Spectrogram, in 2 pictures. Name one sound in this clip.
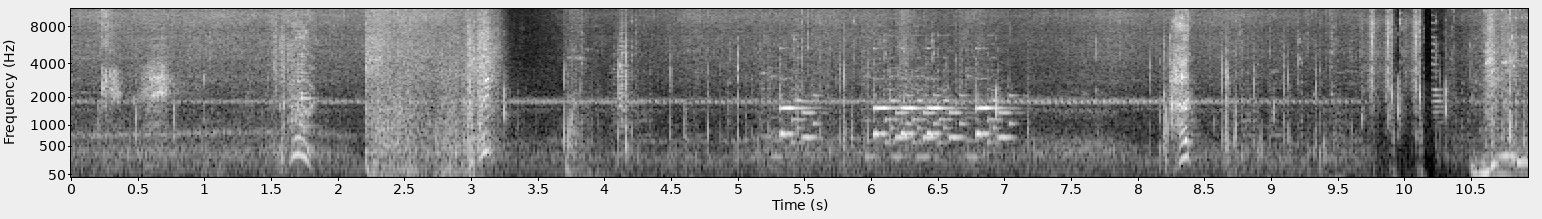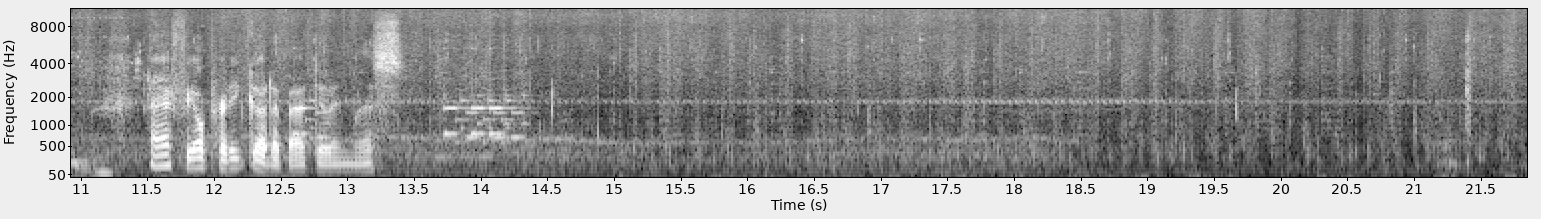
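Footsteps patter on grass as a game character runs.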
